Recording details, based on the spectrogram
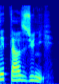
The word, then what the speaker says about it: États-Unis: They should know how to pronounce the name of their own country in French, even if it's not as obvious as it seems. Les D aux États-Unis have two liaisons, one at the beginning, Zeta, one in the middle, Zuni.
